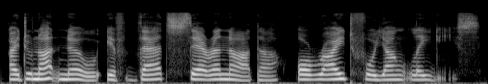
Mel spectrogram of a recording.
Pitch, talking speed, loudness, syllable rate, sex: 225 Hz, 150 wpm, -16 LUFS, 3.6 syllables/s, female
